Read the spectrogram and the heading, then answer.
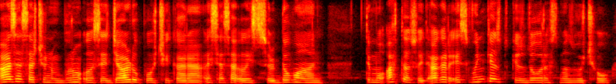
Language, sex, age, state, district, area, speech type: Kashmiri, female, 30-45, Jammu and Kashmir, Baramulla, rural, spontaneous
